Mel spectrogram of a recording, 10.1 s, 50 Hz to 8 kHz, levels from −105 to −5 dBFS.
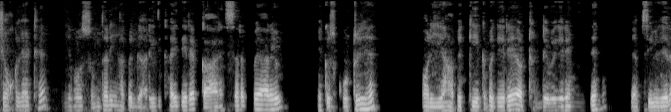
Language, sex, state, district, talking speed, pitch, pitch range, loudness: Hindi, male, Bihar, East Champaran, 185 wpm, 110 Hz, 105-120 Hz, -34 LUFS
